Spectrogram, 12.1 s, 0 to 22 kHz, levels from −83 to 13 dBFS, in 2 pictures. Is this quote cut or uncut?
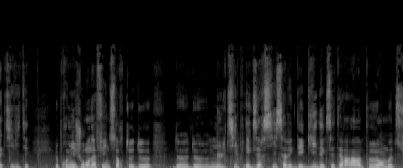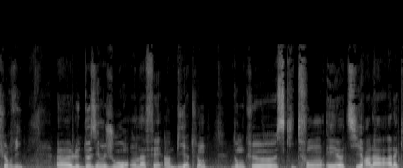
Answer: uncut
